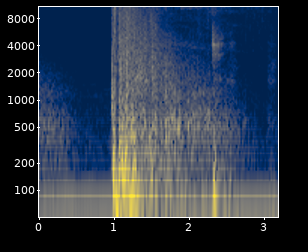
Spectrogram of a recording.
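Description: A treasure chest bursts open with a loud rushing whoosh.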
